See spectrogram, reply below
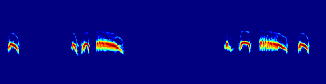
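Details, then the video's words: Spotted dove call used to rouse decoy, male and female doves. A single coo opens, then two phrases of quick double coos, a long burred descending note and a closing arched coo, in silence. "Tiếng chim cu gáy kích bổi kích trống kích mái"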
